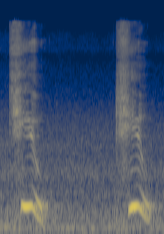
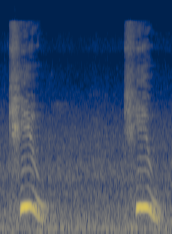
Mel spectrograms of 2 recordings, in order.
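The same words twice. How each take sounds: The two takes are said the same way.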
